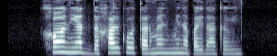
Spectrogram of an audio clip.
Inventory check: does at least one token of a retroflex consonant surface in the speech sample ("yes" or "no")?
no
